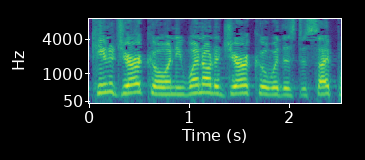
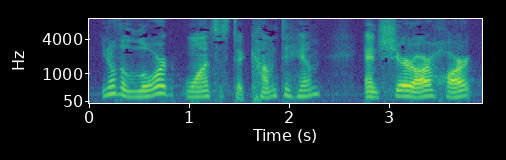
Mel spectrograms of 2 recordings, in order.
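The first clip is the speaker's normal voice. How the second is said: ordinary delivery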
